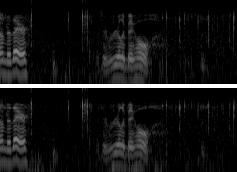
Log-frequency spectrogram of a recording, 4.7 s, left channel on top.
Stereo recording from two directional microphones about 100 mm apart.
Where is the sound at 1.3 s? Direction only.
25° right (ahead or behind).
